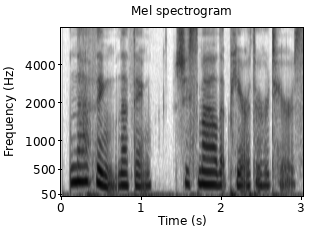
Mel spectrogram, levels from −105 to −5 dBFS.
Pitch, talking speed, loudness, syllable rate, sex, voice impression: 225 Hz, 180 wpm, -17 LUFS, 5.2 syllables/s, female, feminine, adult-like, slightly relaxed, powerful, clear, fluent, intellectual, calm, elegant, lively, slightly modest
